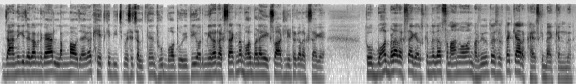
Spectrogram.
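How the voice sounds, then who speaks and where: A young man from Uttar Pradesh tells a story as a podcast guest, in a casual conversational way. His voice sits a little high but sounds soft and warm. He acts out the dialogue of the people in his story as he goes. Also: quick pace. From Uttar Pradesh, India. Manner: lively retelling that acts out quoted dialogue. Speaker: podcast guest, long-distance pilgrim walker.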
